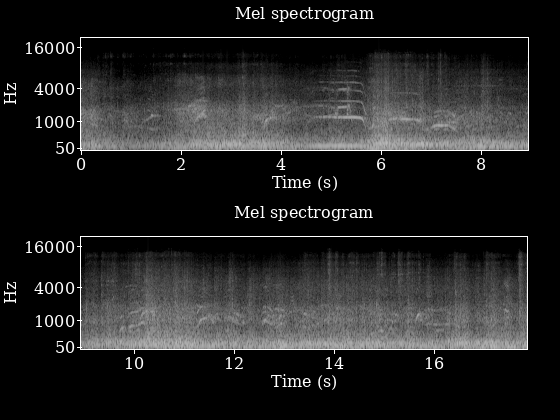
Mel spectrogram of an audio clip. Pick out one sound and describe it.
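A roller coaster train rumbles and clatters along its track.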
